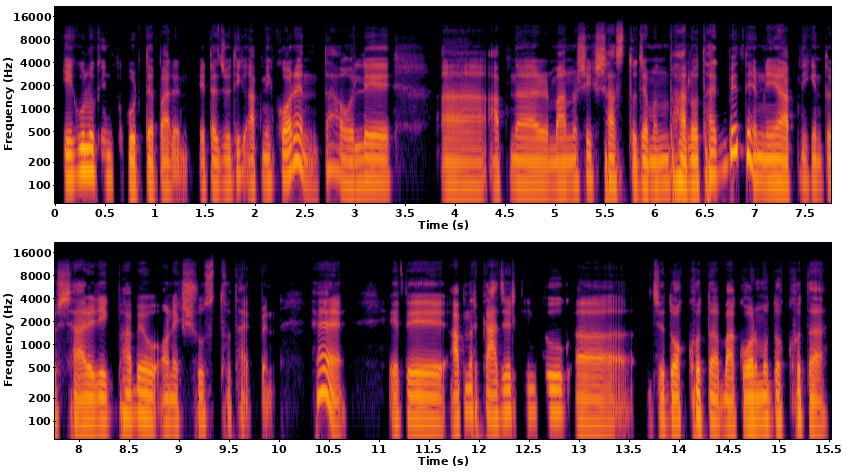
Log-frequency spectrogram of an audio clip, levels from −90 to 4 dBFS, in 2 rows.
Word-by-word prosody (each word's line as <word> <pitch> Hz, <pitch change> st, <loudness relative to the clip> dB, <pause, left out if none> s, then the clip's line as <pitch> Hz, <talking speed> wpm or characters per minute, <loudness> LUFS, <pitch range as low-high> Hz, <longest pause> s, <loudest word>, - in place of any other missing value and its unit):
এগুলো 150 Hz, +4 st, +6 dB
কিন্তু 120 Hz, -2 st, -8 dB
করতে 100 Hz, -1 st, +2 dB
পারেন। 85 Hz, -8 st, -2 dB, 0.2 s
এটা 100 Hz, -, -2 dB
যদি 105 Hz, +5 st, -3 dB
আপনি 115 Hz, +1 st, -5 dB
করেন, 130 Hz, -3 st, +4 dB, 0.2 s
তাহলে 110 Hz, -6 st, -1 dB, 0.8 s
আ -, -, 0 dB, 0.5 s
আপনার 105 Hz, -1 st, -1 dB, 0.2 s
মানসিক 105 Hz, +4 st, -1 dB
স্বাস্থ্য 110 Hz, -1 st, -1 dB
যেমন 100 Hz, 0 st, +1 dB, 0.2 s
ভালো 105 Hz, -1 st, +5 dB
থাকবে, 145 Hz, -, +1 dB
তেমনি 115 Hz, -, +3 dB, 0.2 s
আপনি 100 Hz, +4 st, -12 dB
কিন্তু 105 Hz, +1 st, -4 dB, 0.2 s
শারীরিকভাবেও 110 Hz, +4 st, +2 dB, 0.2 s
অনেক 100 Hz, -1 st, -2 dB
সুস্থ 105 Hz, 0 st, -5 dB, 0.2 s
থাকবেন। -, -, -9 dB, 0.4 s
হ্যাঁ? -, -, +5 dB, 0.6 s
এতে 105 Hz, +1 st, +2 dB, 0.4 s
আপনার 135 Hz, +4 st, -2 dB
কাজের 125 Hz, +4 st, +2 dB
কিন্তু 130 Hz, 0 st, -4 dB, 0.3 s
আ -, -, +3 dB, 0.7 s
যে 105 Hz, -, -1 dB
দক্ষতা 105 Hz, 0 st, +2 dB
বা, 95 Hz, -, +5 dB
কর্মদক্ষতা, 105 Hz, 0 st, +1 dB
110 Hz, 130 wpm, -24 LUFS, 100-125 Hz, 0.8 s, এগুলো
